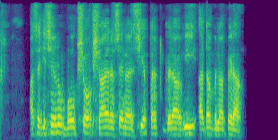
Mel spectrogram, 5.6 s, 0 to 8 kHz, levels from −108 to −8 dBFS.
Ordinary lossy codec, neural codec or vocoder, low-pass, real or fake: AAC, 32 kbps; codec, 16 kHz, 2 kbps, FunCodec, trained on Chinese and English, 25 frames a second; 7.2 kHz; fake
